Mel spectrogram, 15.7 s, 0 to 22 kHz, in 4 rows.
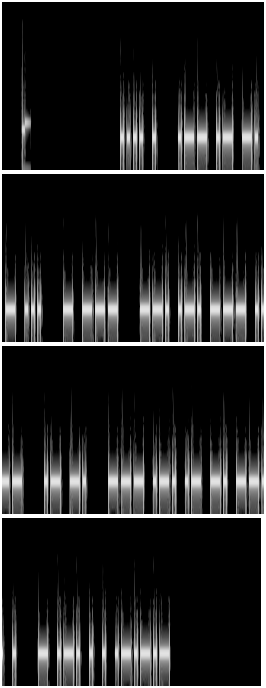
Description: Morse code, heard as a keyed tone, about 25 wpm, 700 Hz. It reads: HE WANTS TO GROW AN ORANGE TREE.
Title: Easy Phrases 25wpm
